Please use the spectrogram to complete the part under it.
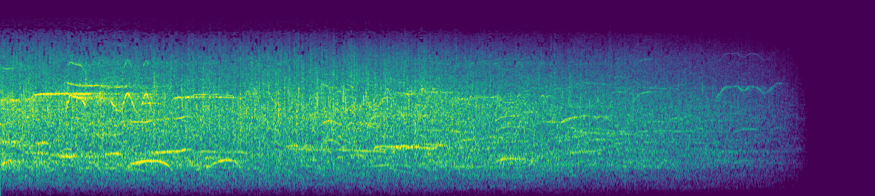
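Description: A large crowd cheers and applauds, then fades away.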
